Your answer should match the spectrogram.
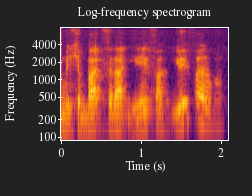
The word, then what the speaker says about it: UEFA: Aye, those scenes when we come back for that UEFA, have I pronounced that right? UEFA, yep.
